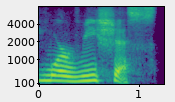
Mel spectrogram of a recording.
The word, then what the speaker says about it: Mauritius: So, it's pronounced Mauritius. The person in Congo told me it's more like that than what I was saying.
